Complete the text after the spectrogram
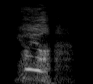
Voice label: "よよっ？", kawaii voice; ASMR; 色々なワンショット

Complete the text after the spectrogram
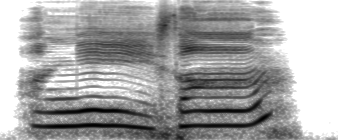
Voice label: お兄さん, kawaii voice; ASMR; 二人称

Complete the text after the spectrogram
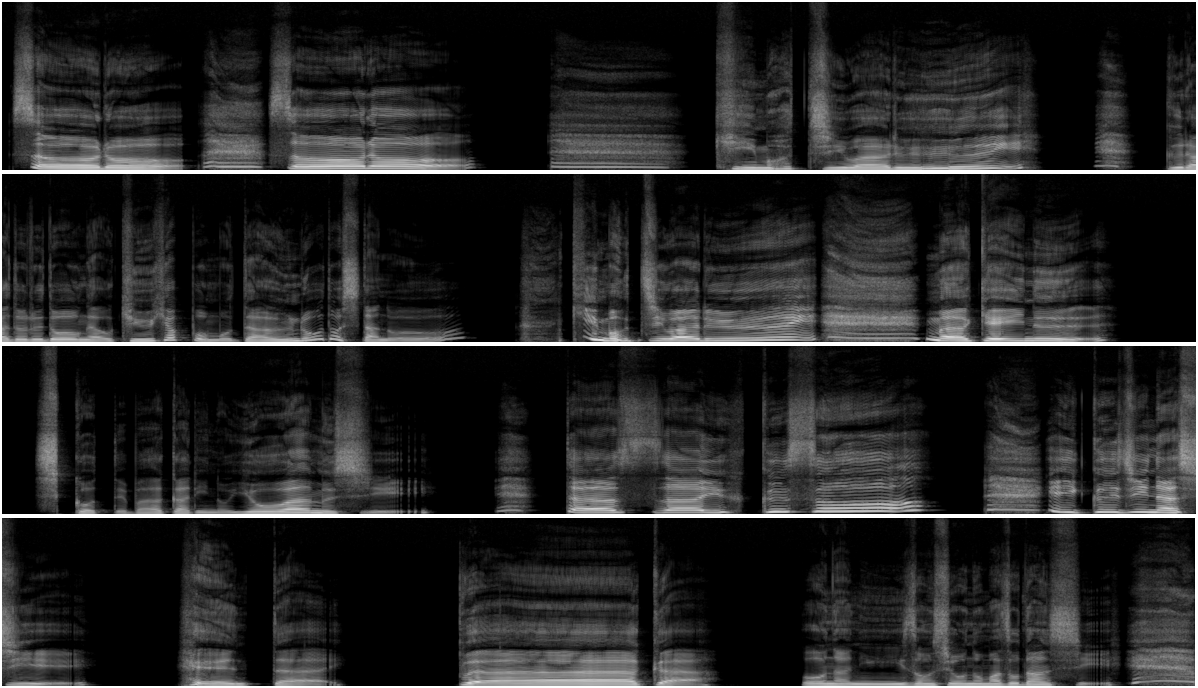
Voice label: アドリブ罵倒

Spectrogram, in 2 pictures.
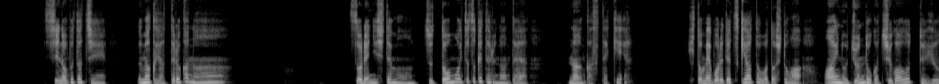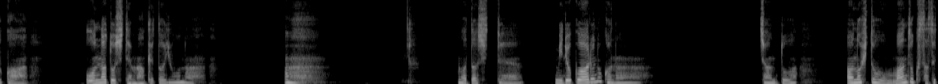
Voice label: SE、環境音無し; 嘘…これ…って

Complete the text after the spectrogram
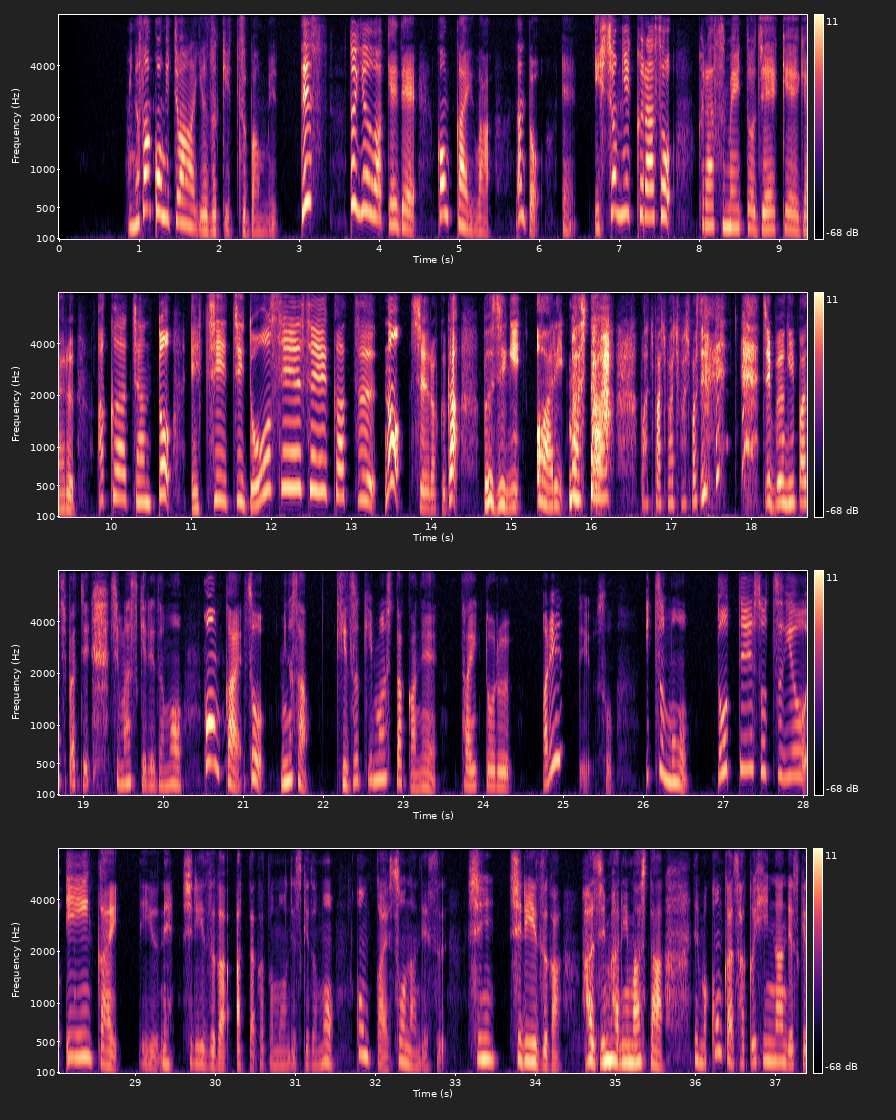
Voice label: フリートーク

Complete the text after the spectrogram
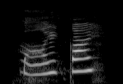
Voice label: "もう1回", kawaii voice; ASMR; 色々なワンショット

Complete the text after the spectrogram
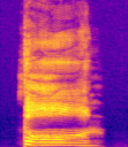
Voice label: "どーん", kawaii voice; 1200 kawaii voice!!; 色々なワンショット

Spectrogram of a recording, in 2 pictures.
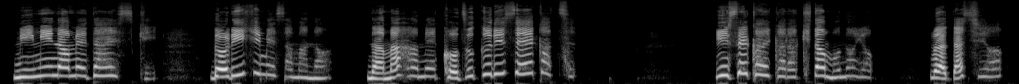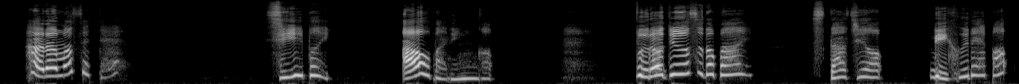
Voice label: タイトルコール, ASMR

